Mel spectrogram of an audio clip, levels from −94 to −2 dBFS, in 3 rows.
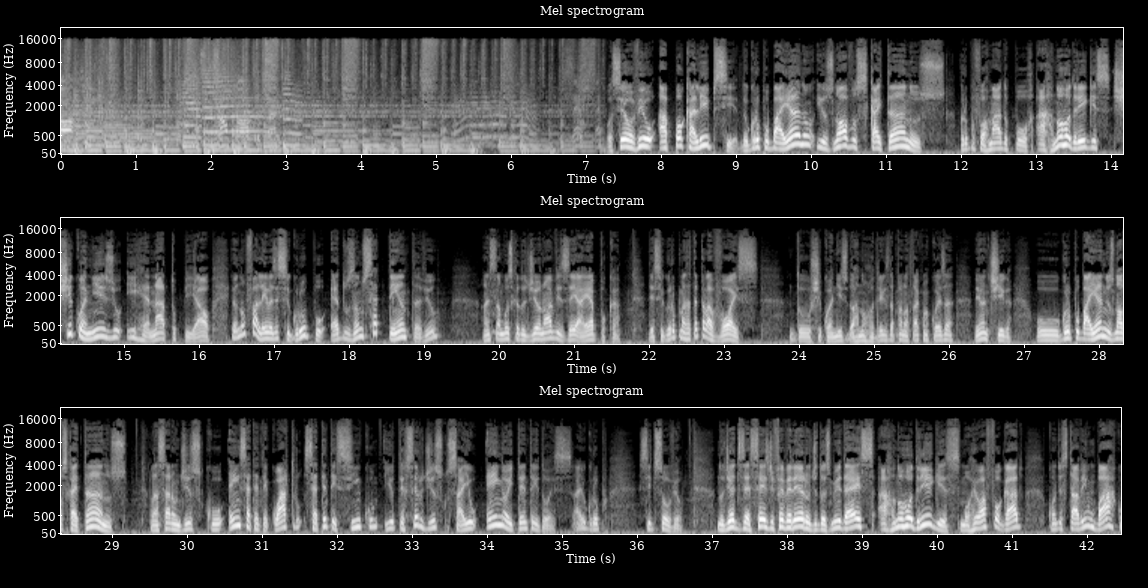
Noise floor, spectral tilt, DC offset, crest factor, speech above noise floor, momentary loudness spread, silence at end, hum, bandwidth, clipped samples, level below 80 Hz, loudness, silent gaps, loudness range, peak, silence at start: -44 dBFS; -5.5 dB/octave; under 0.1%; 16 dB; 29 dB; 16 LU; 0 s; none; 16 kHz; under 0.1%; -44 dBFS; -16 LUFS; none; 9 LU; 0 dBFS; 0 s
